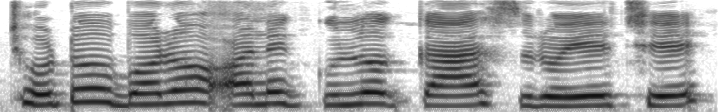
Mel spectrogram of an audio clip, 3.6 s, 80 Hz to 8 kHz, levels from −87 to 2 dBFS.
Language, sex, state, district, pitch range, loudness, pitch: Bengali, female, West Bengal, Alipurduar, 255-300 Hz, -11 LUFS, 275 Hz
